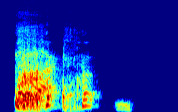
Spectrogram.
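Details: Manually assisted (quad assist) cough in a man with ALS whose weak chest muscles cannot clear lung secretions. His wife counts, with her hand positioned on him, leaning her weight in: one strong cough burst, a weaker second effort, then a short grunt.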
